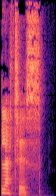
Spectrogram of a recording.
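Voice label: "lattice", British English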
